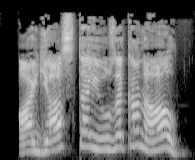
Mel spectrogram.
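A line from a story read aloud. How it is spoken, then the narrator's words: Shouted. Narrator (Russian): крикнул он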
